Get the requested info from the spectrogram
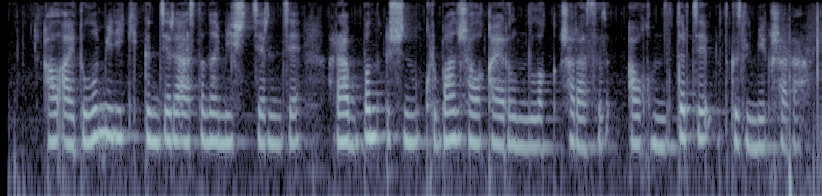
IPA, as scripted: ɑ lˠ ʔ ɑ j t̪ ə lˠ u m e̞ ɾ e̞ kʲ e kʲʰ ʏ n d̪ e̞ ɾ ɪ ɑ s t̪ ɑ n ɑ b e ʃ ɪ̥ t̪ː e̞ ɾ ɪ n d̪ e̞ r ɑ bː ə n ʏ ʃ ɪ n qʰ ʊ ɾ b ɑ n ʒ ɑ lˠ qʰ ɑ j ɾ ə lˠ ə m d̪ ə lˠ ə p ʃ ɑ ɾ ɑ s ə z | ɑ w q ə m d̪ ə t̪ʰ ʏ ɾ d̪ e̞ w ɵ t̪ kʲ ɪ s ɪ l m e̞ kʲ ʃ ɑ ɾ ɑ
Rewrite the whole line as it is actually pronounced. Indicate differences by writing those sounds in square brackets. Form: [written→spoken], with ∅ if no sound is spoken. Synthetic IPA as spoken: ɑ lˠ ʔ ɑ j t̪ ə lˠ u m e̞ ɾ e̞ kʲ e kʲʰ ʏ n d̪ e̞ ɾ ɪ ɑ s t̪ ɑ n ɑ [b→m] e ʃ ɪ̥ t̪ː e̞ ɾ ɪ n d̪ e̞ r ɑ bː ə n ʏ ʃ ɪ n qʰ ʊ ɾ b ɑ n ʒ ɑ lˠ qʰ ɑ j ɾ ə lˠ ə m d̪ ə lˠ ə [p→q] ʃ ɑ ɾ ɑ s ə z | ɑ w q ə m d̪ ə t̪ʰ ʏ ɾ d̪ e̞ w ɵ t̪ kʲ ɪ [s→z] ɪ l m e̞ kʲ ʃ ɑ ɾ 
